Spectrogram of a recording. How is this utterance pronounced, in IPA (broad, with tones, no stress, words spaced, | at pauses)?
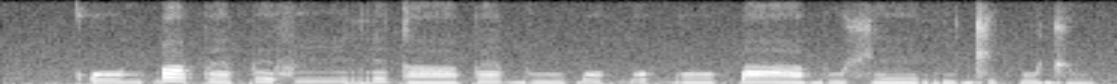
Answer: kʼoː˨nɓa˦ pɛ˨ pɪ˦˨fiː˦rɪ˦ ɡaː˨pɛ˦ buː˨ɓo˦ ɡ͡bo˦ɡ͡boː˨k͡paː˦˨bu˨ ʃeː˨ri˨ d͡ʒi˦k͡pu˦d͡ʒu˨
